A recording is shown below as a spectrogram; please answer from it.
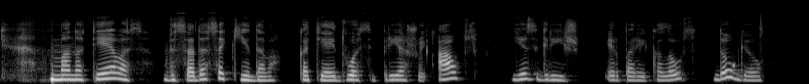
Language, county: Lithuanian, Vilnius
